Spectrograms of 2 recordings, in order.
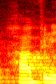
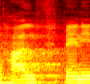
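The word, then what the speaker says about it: halfpenny: यफ का कोई शब्द नहीं मिलेगा साइलेंट वाला, एक शब्द है दोस्तों ये, ठीक है, हाफनी है, ठीक है, हाफनी, इसमें यफ नहीं बोलेंगे, हाल्फ पेनी नहीं बोलेंगे, हाफनी माने होता है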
